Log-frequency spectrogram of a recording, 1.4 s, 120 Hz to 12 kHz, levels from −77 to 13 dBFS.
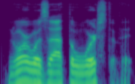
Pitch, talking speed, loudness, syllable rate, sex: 115 Hz, 310 wpm, -13 LUFS, 5.9 syllables/s, male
